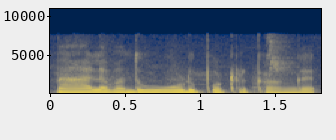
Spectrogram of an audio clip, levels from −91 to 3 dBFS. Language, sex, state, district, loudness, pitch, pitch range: Tamil, female, Tamil Nadu, Nilgiris, -13 LUFS, 220 Hz, 200-230 Hz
